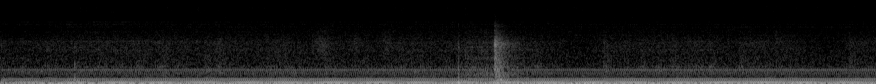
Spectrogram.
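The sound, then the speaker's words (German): A refrigerator hums as it switches on, giving a steady low electrical drone that holds at an even level through the whole clip. “Das Schöne ist immer, wenn der Kühlschrank angeht”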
